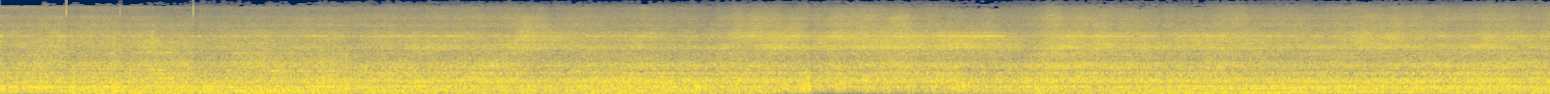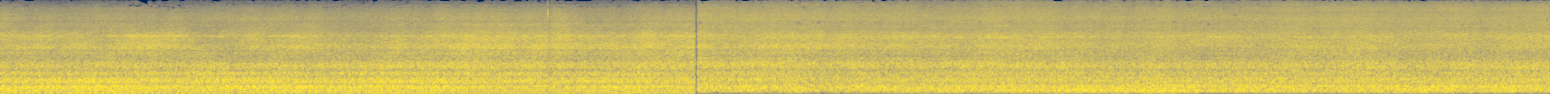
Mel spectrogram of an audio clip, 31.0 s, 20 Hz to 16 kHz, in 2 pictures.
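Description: Twin turbofan jet engines of a Boeing 787 Dreamliner running at taxi power as the airliner rolls toward the camera, a steady loud rush with a thin high whine on top.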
